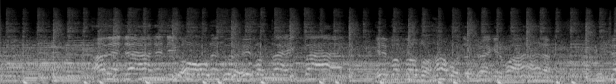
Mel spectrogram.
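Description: Live rock and roll band playing with a steady beat, with a lead line of bending, wavering notes over it from about a second in.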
